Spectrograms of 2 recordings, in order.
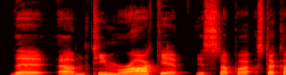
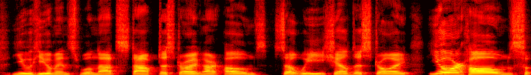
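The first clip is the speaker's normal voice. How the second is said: louder, higher alien proclamation; 5 semitones higher, 8 dB louder than usual. Retold or imitated. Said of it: "he's got this, like, alien voice".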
